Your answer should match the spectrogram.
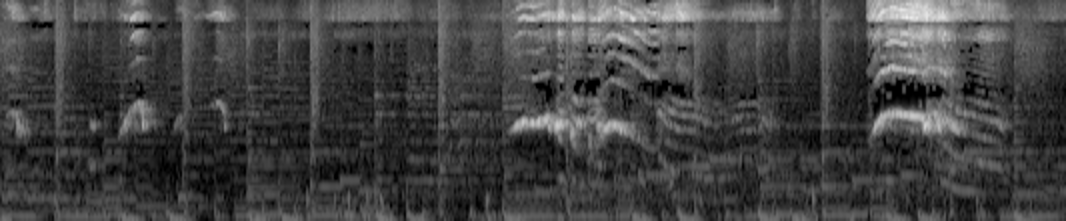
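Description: A toddler crying: two loud, high cries, the first about five seconds in and lasting a couple of seconds, the second near the end, over background music.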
